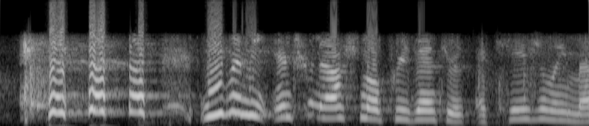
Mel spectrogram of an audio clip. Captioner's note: laughs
